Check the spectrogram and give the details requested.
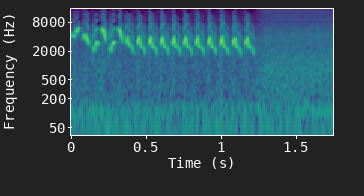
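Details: House wren at its nest site in a ceramic birdhouse near a cabin: a loud, fast song opening with jumbled high notes, then a steady trill of about a dozen evenly spaced notes over one second.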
